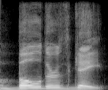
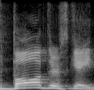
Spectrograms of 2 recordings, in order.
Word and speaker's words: Baldur's Gate: that let's talk about Boulder's Gate it's Baldur's Gate don't say it like that it's you say it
